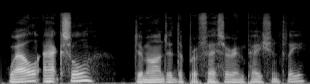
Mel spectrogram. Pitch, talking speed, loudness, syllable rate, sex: 120 Hz, 115 wpm, -18 LUFS, 5.5 syllables/s, male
